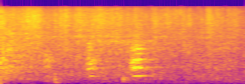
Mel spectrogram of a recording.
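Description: Newborn baby giving a few brief whimpers, the last a short cry near the end, trailing off from the crying just before.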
